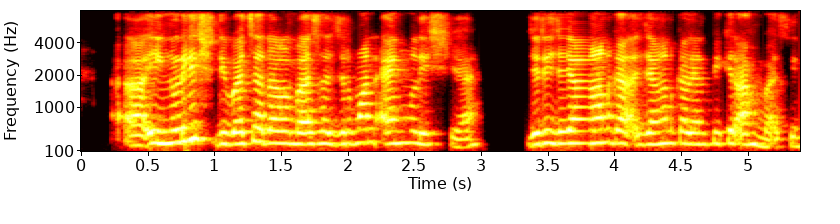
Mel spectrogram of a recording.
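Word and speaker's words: Englisch: Enggak, English itu dibaca English dalam bahasa Jerman karena huruf letter E itu tetap dibaca E, not I. Ya, bukan I.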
